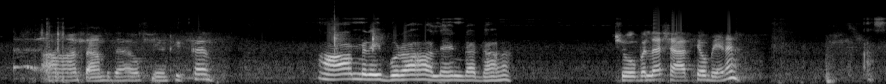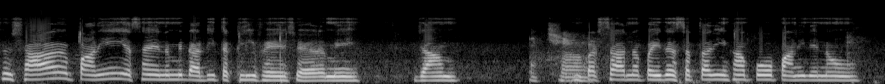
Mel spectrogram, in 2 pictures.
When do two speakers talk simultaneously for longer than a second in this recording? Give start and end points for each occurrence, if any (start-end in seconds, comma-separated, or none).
none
